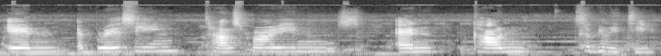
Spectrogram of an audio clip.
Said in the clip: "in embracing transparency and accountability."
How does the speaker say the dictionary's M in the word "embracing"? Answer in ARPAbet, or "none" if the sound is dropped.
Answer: none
